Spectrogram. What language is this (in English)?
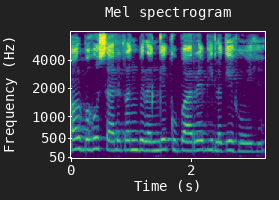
Hindi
